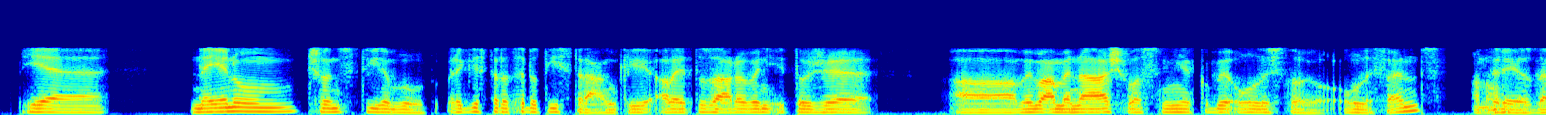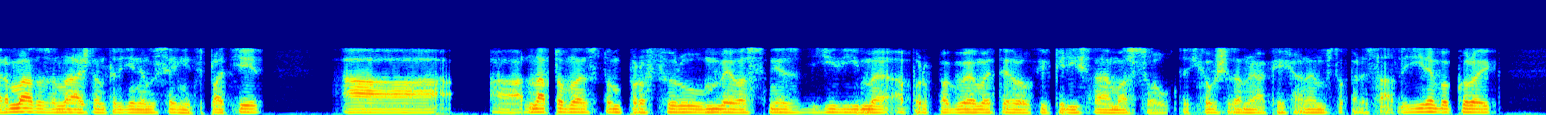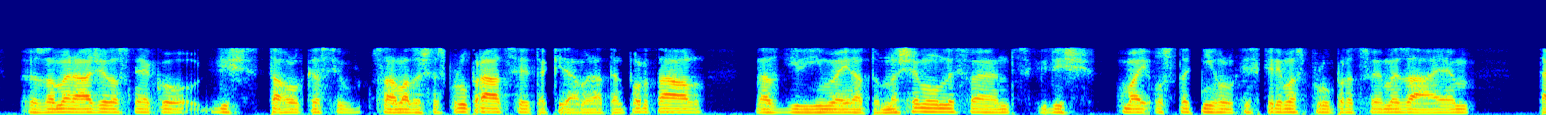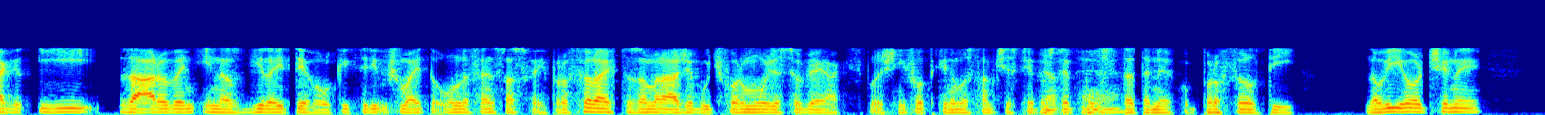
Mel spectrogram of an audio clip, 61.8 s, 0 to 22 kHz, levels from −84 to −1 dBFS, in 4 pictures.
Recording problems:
garbled, watery; badly; nothing above 4 kHz
wrong speed, natural pitch; too slow; 0.6 times normal speed

